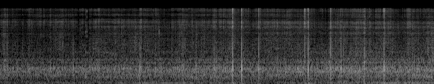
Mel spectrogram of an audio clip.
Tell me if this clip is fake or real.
real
